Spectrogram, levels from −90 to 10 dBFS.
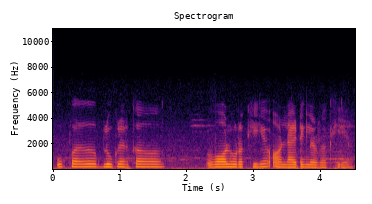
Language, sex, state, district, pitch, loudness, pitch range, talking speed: Hindi, female, Himachal Pradesh, Shimla, 205 Hz, -17 LUFS, 190-215 Hz, 185 wpm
